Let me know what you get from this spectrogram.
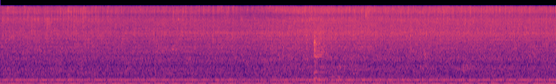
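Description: Melted butter tadka with red chilli sizzling gently in a wok around a mound of mustard-greens saag, a steady even hiss over a faint low hum. A single light tap comes about five seconds in.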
